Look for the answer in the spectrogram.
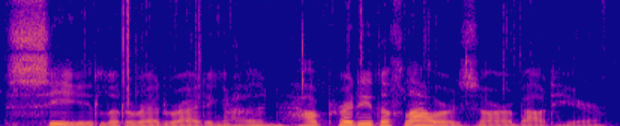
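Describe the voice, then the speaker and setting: A man voicing a sly, wicked storybook wolf with a soft, courteous, coaxing manner. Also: deep voice, big pitch swings, normal speed, slight background noise.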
